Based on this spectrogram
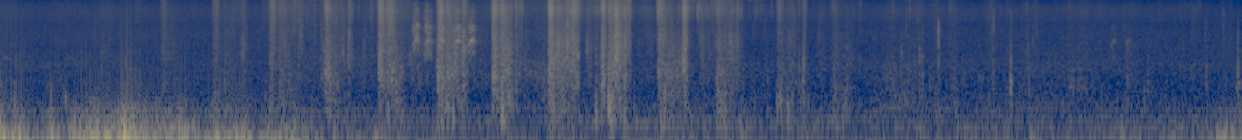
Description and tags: Stereo SnowWalker
Feet walking in the snow, panned in stereo
walk, walking, snow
